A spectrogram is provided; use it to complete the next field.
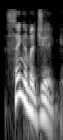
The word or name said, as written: thingamajig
